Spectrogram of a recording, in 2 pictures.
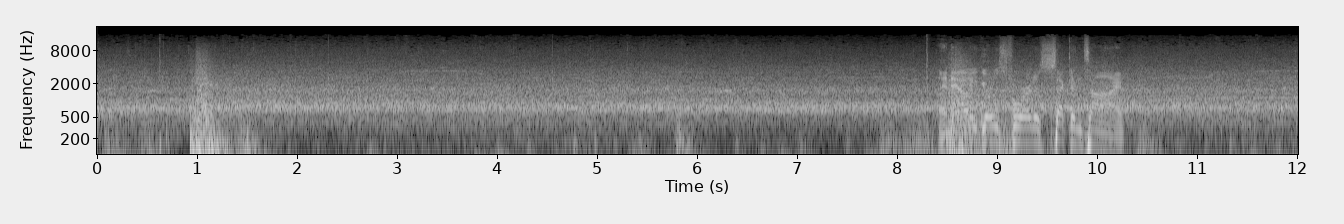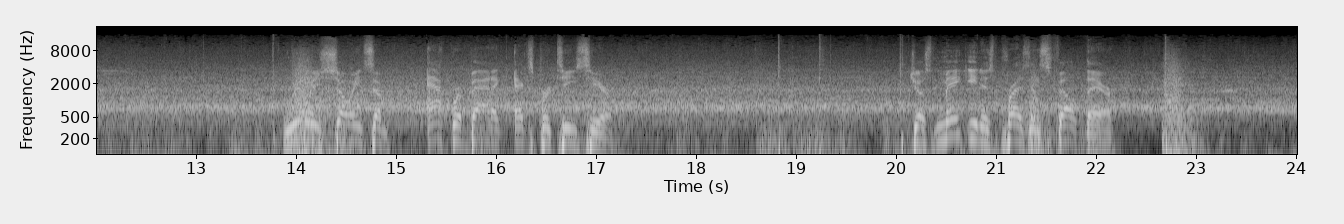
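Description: Bodies slam down hard onto a wrestling ring mat.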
